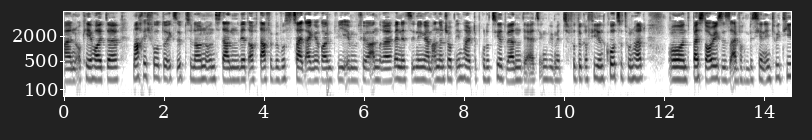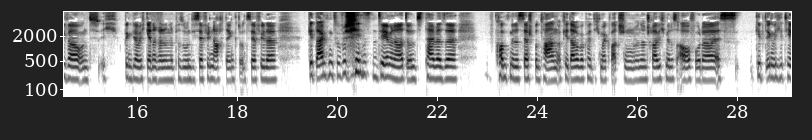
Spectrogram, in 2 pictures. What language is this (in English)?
German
